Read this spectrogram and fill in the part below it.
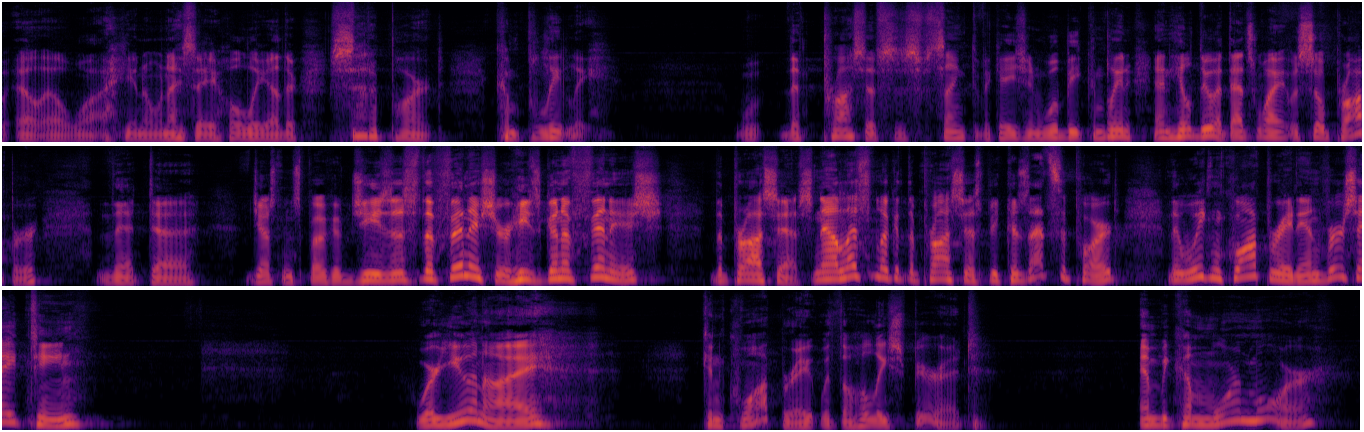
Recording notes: Southwest Bible Church in Beaverton Oregon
